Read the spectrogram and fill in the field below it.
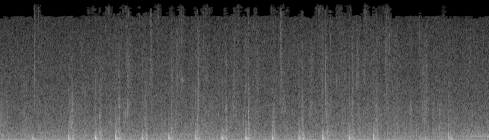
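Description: Quick footsteps run across a hard roof.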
